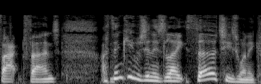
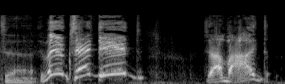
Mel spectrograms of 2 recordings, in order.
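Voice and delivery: vaguely German accent, pitched much higher; 11 semitones higher than usual. Imitating a controlling person, vaguely German-esque accent. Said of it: "It's vaguely German-esque".

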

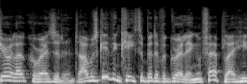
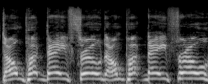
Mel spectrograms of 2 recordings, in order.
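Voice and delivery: put-on high-pitched, old-time 1950s Cockney accent; 11 semitones higher than usual. Someone at the BBC imagines the system flagging Dave, in a 1950s cockney accent. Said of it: "say it like a cockney from the 1950s".

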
